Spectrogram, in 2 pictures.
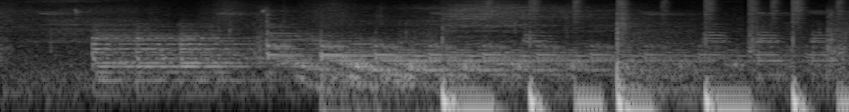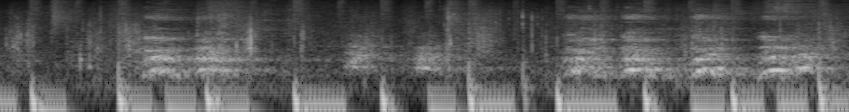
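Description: Dogs barking in Portland, Jamaica, a rapid run of loud, repeated close barks and yips that starts a couple of seconds in and continues steadily to the end.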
